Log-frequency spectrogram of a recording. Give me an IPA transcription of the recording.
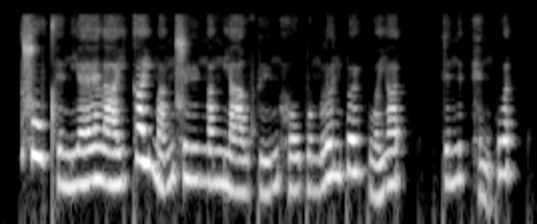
s o˥ w t̪ʰ ɪ˨ ŋ j ɛː˨˧ l aː˨˧ j k ɐ˥ j m ɐ˨˥ ŋ s yː˧ ŋ ɐ˧ ŋ j aː˨ w k yː˨˥ ŋ h o˧ w p ʊ˧ ŋ l ɵ˥ n p ɵ˥ ɥ kʷ ɐ˨˥ j ɐ˥ t̚ | k ɪ˨˧ ŋ ɪ˨˥ k̚ h ɪ˨˩ ŋ kʷ ɐ˥ t̚

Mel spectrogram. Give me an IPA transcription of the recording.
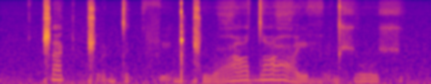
ǁ a˦ k ǁ o̰˨ ɖ t ə˨ k f ḛ˨ d ǁ u˩ ʕ a˦ dˤ ɛ˦ ʕ e˩ ɦ ə̰˩ d ʃ o˨ ʃ

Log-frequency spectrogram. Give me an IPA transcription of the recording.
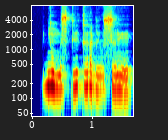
ɟ ũ m ʏ s k y ɡ ʏ ɾ ɐ ɖ ɾ y u̯ s ʏ ɾ ẽ

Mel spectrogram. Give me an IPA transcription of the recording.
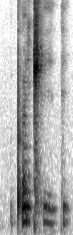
pʼ ɛ̃ ǁʰ i̤ k

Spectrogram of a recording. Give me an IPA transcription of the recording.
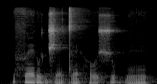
f ɛ˦ ɾ u˦˨ d͡ʒ ɛ˨ t ɛ˨˦ h o˦ ʃ u˦˨ k͡p ɛ̃˨˦

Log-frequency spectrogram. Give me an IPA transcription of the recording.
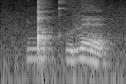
ŋ͡ǃ o b kʷʰ e v ɛ

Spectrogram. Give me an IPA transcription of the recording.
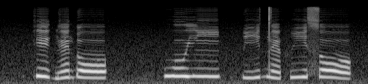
k e˦˨ ɡ ɛ̃˦ ɗ ɔ˧ | w oː˦ j ĩ˦ | k͡p iː˨˦ d ɛ̃˨ f iː˦ s ɔ˦˨

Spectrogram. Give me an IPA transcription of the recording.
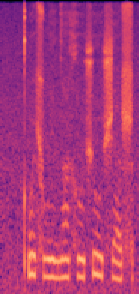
kʷʼ ẽ ʂ w ẽ d ã x õ ʃ ũ ʃ æ ʂ

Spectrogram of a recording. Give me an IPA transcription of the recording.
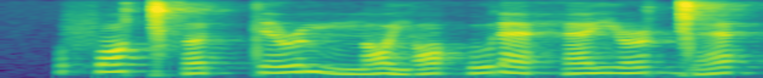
f ɔ˧˥ ǀʰ ə˩˧˩ tː ɪ˧˥ ɹ nː ɔ˩˧˩ j ɔ˩˧˩ h u˧˥ ɾ ɛ˩˧˩ h ɛ˧˥ j ə˞˧˥ ɡ͡ǀ ɛ˧˥

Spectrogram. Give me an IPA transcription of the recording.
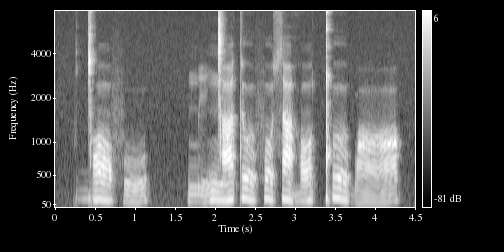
ɡ͡ǀ ɔː˥˨ f u˨˩˦ | m i˨˩˦ ŋ͡ǀ a˧˥ t ʊː˥˨ f o˥˨ s a˥˨ ɦ ɔ˧˥ ǃʰ ʊː˥˨ b ɑː˨˩˦

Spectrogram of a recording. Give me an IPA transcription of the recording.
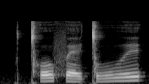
ǀʰ o f ɛ ɪ̯ ǀ u ɪ̯

